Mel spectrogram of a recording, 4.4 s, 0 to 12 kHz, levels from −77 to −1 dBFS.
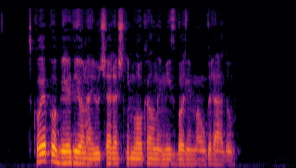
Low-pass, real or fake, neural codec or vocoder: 9.9 kHz; fake; vocoder, 22.05 kHz, 80 mel bands, WaveNeXt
